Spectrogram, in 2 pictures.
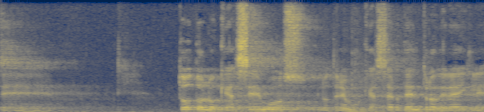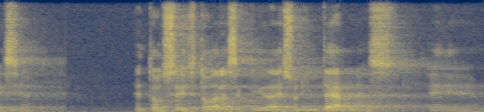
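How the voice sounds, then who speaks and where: A man, a Franciscan missionary, speaks at a middling pitch in a measured, hesitant way, full of pauses and restarts. His voice sits back from the mic in a large, echoing hall with a long reverb tail. Faint noise hangs underneath. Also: recorded from a distance. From Argentina. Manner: thoughtful, hesitant, many filler pauses and self-corrections. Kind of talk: personal testimony answering a question.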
